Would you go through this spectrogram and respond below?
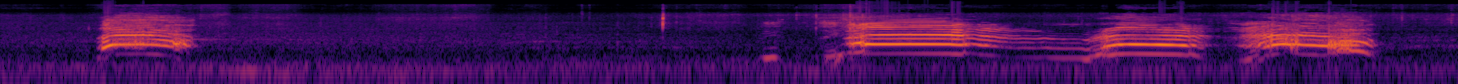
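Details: Goat giving birth for the fifth time; one wavering bleat, a pause, then three loud drawn-out bleats in quick succession, the middle ones sliding downward in pitch.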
